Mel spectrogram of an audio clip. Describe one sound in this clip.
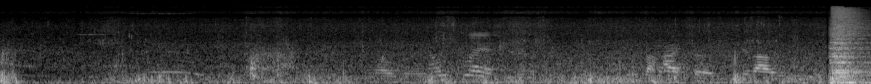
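Water bubbles and churns in a hot tub.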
